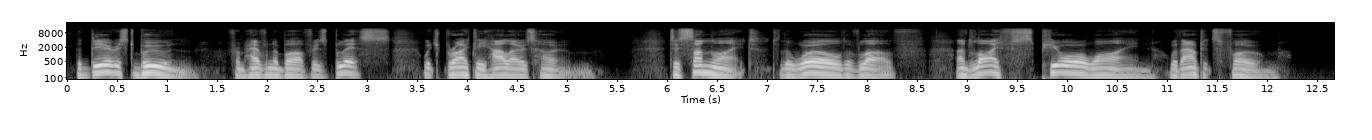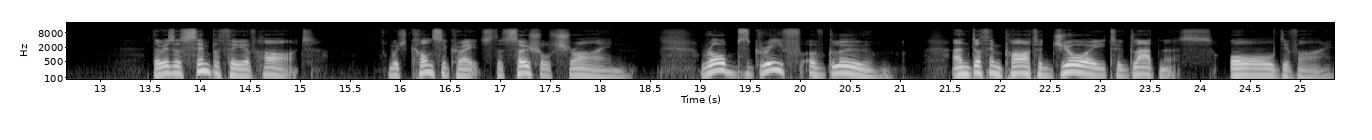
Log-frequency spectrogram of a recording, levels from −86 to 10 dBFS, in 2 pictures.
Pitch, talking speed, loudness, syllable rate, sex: 130 Hz, 120 wpm, -17 LUFS, 3.6 syllables/s, male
